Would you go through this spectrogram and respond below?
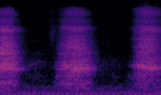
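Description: Slow, soft breaths repeat during an exercise session, with two long airy inhales and an exhale between them, quiet and close with no talk.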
